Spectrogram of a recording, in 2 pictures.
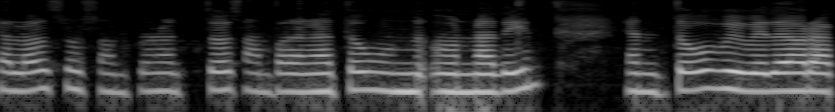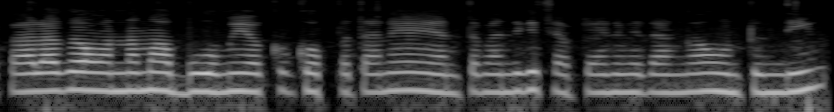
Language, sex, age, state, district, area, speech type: Telugu, female, 60+, Andhra Pradesh, Kakinada, rural, spontaneous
